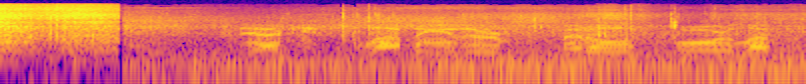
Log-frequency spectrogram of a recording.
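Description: Ski edges scraping and spraying snow as a slalom skier carves a turn close by, cut off abruptly within the first second. Then wind rumbles on the microphone and a distant voice calls out in drawn-out tones.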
